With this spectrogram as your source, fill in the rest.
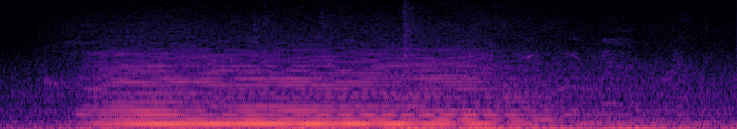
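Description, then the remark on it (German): A ship's foghorn in San Francisco, with fog over the city, sounds one long, deep, steady blast lasting a few seconds, loud and droning with rich harmonics, fading slightly at the end, with no voices over it. “Schon beim Aufwachen, noch im Halbschlaf, hört man in San Francisco, ob Nebel über der Stadt liegt.”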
